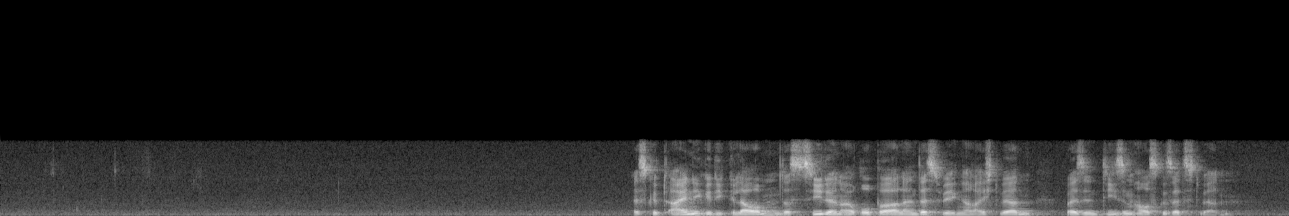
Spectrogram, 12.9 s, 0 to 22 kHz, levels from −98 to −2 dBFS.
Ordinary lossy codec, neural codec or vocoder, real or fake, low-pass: none; none; real; none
